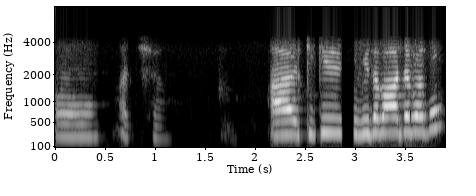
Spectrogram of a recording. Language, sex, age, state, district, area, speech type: Bengali, female, 18-30, West Bengal, Birbhum, urban, conversation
